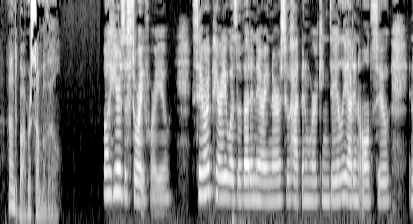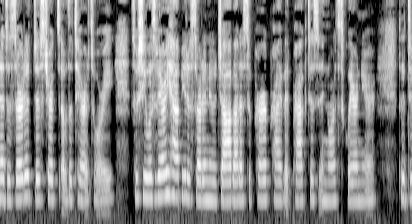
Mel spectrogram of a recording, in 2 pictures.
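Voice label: maryland, International Dialects of English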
